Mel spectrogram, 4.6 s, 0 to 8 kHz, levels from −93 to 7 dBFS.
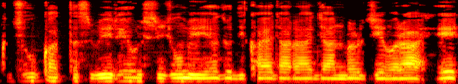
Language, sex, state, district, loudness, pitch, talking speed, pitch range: Hindi, male, Bihar, Jamui, -20 LUFS, 110 Hz, 220 wpm, 105-115 Hz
